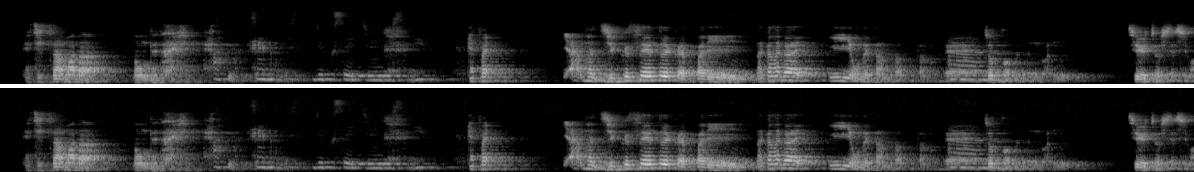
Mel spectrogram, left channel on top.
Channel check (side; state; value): right; noise; hiss, 27 dB below the sound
